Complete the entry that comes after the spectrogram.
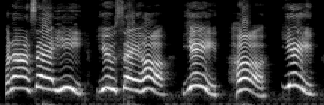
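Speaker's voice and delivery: high, loud hype-up chant; call and response. Pretend. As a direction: lead the crowd in a rowdy yee-haw chant. Leading a yee-haw call and response.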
